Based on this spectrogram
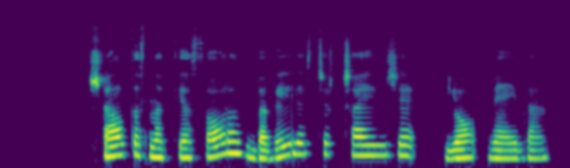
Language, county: Lithuanian, Telšiai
